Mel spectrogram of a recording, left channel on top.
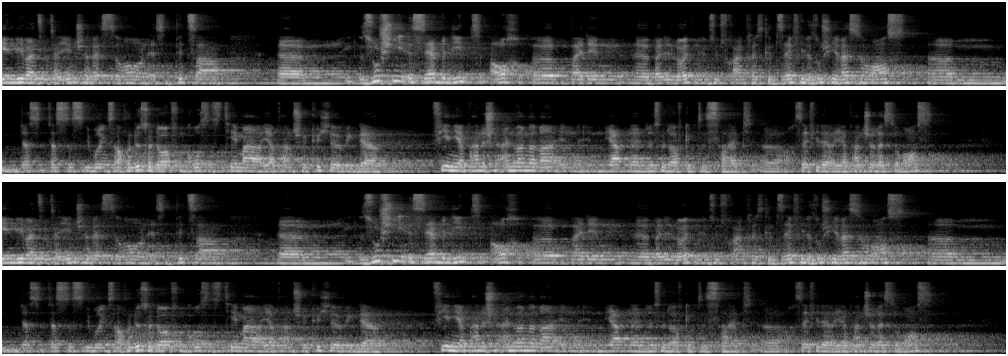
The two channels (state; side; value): normal; both; correlation 0.91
